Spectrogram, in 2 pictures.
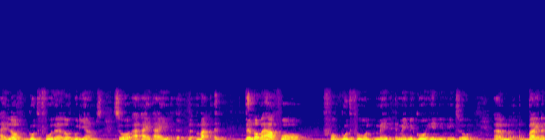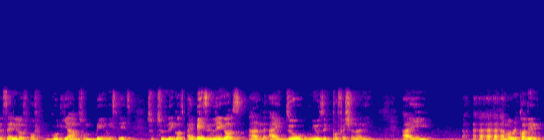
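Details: Adult male with stuttering (stammering) that makes talking difficult, while his singing flows with ease; the interviewer notes he stammers a bit; stuttering.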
